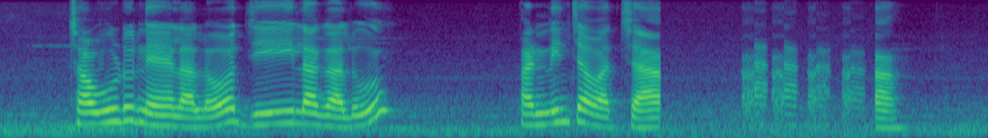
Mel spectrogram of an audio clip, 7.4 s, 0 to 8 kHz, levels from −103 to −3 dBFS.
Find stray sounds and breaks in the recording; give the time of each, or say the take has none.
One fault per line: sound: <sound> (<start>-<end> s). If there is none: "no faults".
sound: laugh (5.6-6.5 s)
